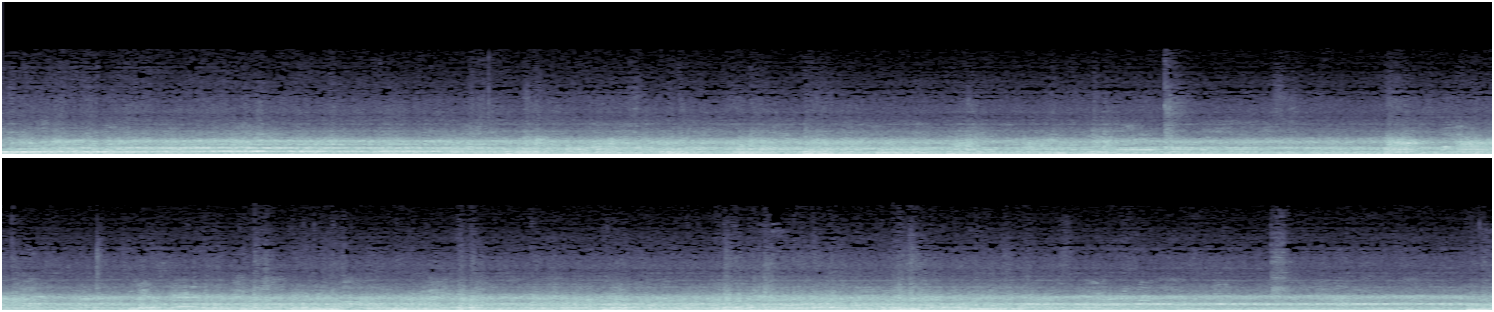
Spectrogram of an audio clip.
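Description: Running noise inside a moving SkyTrain car: a steady rumble of the wheels on the elevated track, with a steady electric whine over it.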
